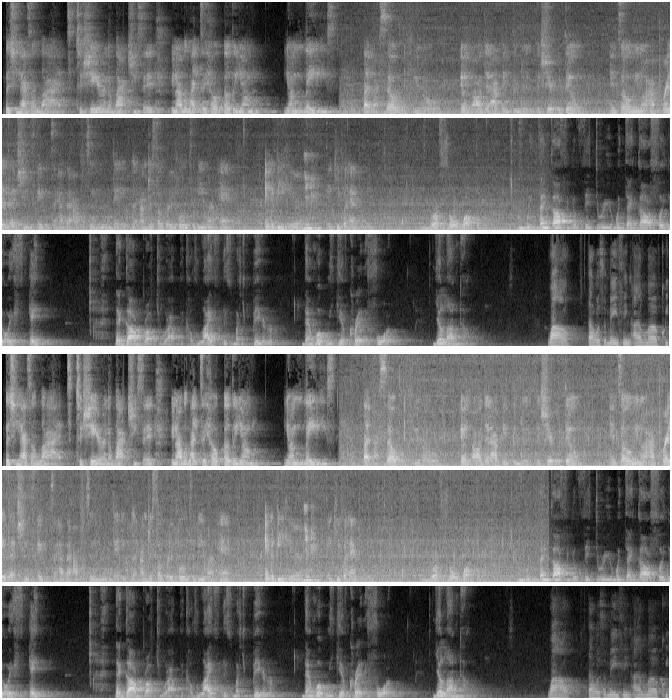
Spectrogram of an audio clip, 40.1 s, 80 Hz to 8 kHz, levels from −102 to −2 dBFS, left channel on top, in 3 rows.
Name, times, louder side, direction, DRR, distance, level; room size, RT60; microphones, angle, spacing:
voice 1, 0.1-5.1 5.6-8.8 9.1-11.7 12.1-17.9 18.6-20.8, right 3 dB, 35° right, 9 dB, 0.9 m, -27 dB
sound 1, 6.7-24.3, right 5 dB, 65° right, 0.7 m, -33 dB
voice 2, 21.7-23.0 23.6-27.4 28.7-32.1 32.7-34.5 35.3-36.0, equal, 5° right, 5 dB, 1.1 m, -29 dB
voice 3, 37.6-38.1 38.4-40.0, left 5 dB, 40° left, 12 dB, 0.5 m, -33 dB
18.5 x 15.5 x 3.5 m, 1.4 s
head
